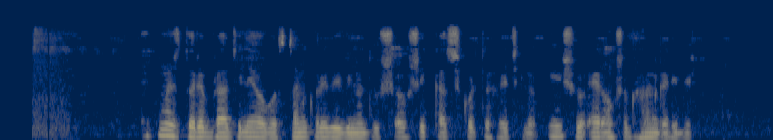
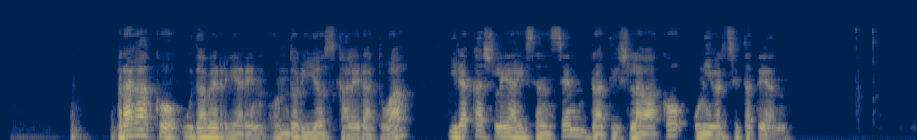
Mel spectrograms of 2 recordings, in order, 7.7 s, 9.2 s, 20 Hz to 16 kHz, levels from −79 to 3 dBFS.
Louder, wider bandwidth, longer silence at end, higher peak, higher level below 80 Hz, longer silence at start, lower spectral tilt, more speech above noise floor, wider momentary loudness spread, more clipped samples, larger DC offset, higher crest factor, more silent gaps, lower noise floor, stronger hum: second, -34 LUFS vs -25 LUFS; about the same, 8.2 kHz vs 7.8 kHz; second, 0.8 s vs 1.3 s; second, -16 dBFS vs -6 dBFS; second, -68 dBFS vs -50 dBFS; second, 0.3 s vs 0.7 s; second, -5 dB/octave vs -7 dB/octave; second, 36 dB vs 49 dB; first, 19 LU vs 11 LU; neither; neither; about the same, 20 dB vs 20 dB; neither; second, -69 dBFS vs -74 dBFS; neither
